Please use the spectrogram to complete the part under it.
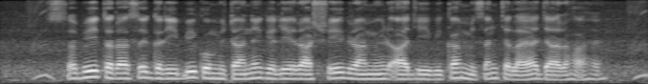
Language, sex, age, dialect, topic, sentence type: Hindi, male, 18-24, Kanauji Braj Bhasha, banking, statement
